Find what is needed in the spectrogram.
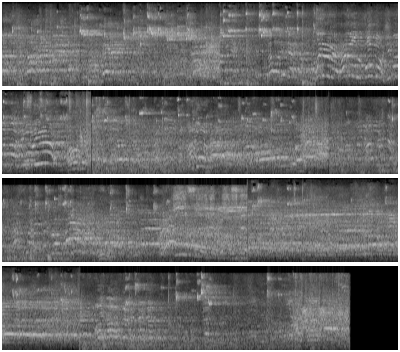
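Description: Live game sound of basketball in a large indoor arena: the ball bouncing on the hardwood, with voices from players and spectators. Several game clips are cut together, so the sound changes abruptly a few times.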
